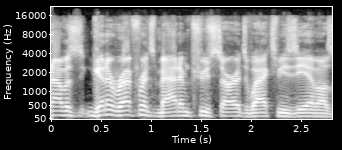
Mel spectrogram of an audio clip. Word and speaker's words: Madame Tussauds: What did I mispronounce? When I was going to reference Madame Tussauds Wax Museum, I was like, fuck, I don't know if I got that right.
